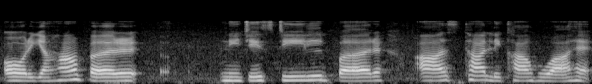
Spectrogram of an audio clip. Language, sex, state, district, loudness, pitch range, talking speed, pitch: Hindi, female, Haryana, Charkhi Dadri, -14 LUFS, 170-190 Hz, 100 wpm, 175 Hz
